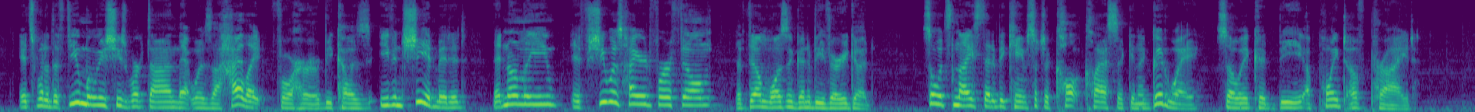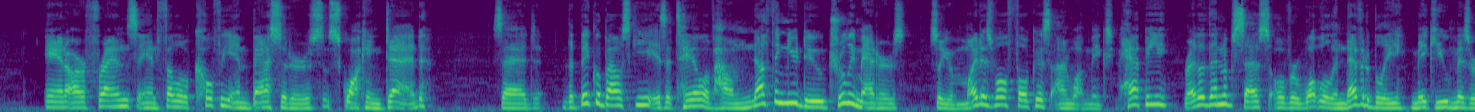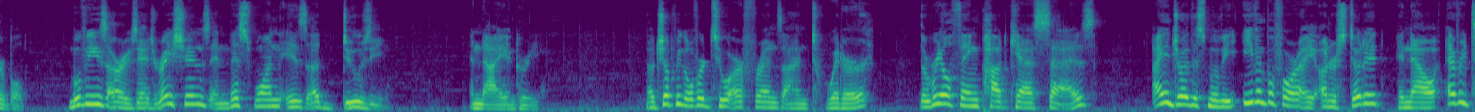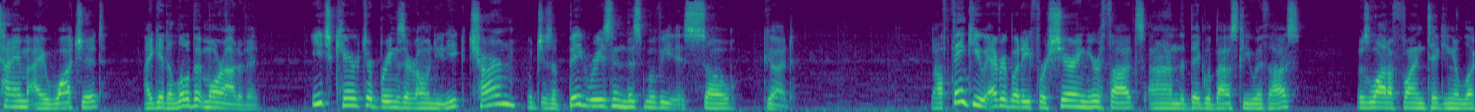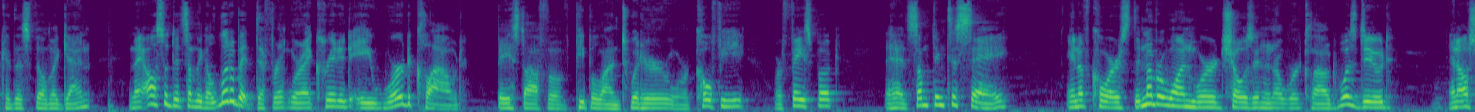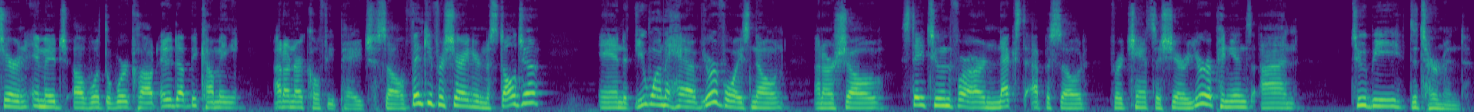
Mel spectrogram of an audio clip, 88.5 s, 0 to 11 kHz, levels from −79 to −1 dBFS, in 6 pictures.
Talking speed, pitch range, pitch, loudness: 200 wpm, 135-190 Hz, 155 Hz, -21 LUFS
